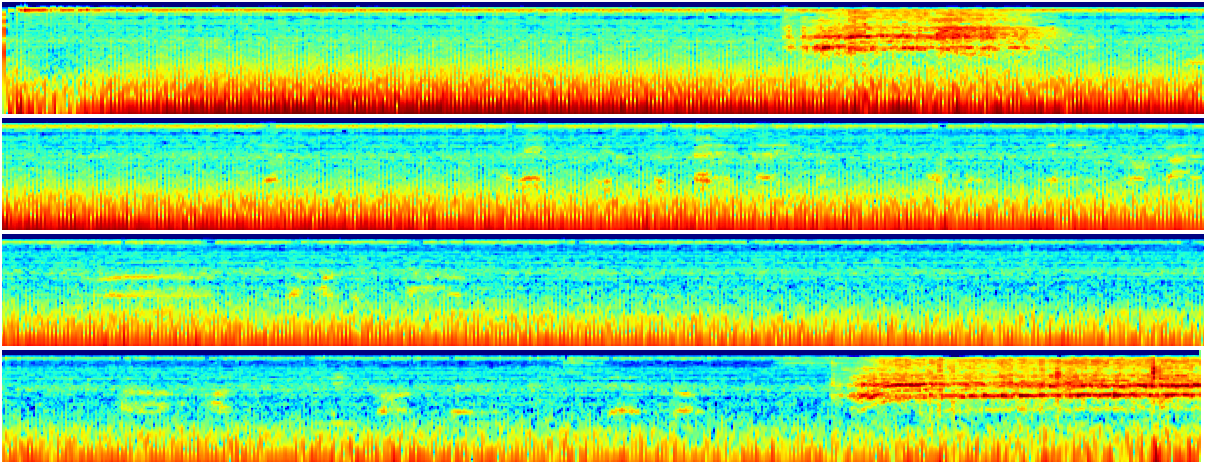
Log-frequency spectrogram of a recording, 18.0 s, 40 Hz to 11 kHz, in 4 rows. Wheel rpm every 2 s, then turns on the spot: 0, 30, 0, 0, 0, 0, 0, 0, 70.
none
